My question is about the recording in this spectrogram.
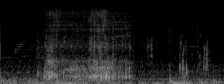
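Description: A person slurping hot soup broth from a bowl: one breathy slurp lasting under a second, followed by a couple of small clicks.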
